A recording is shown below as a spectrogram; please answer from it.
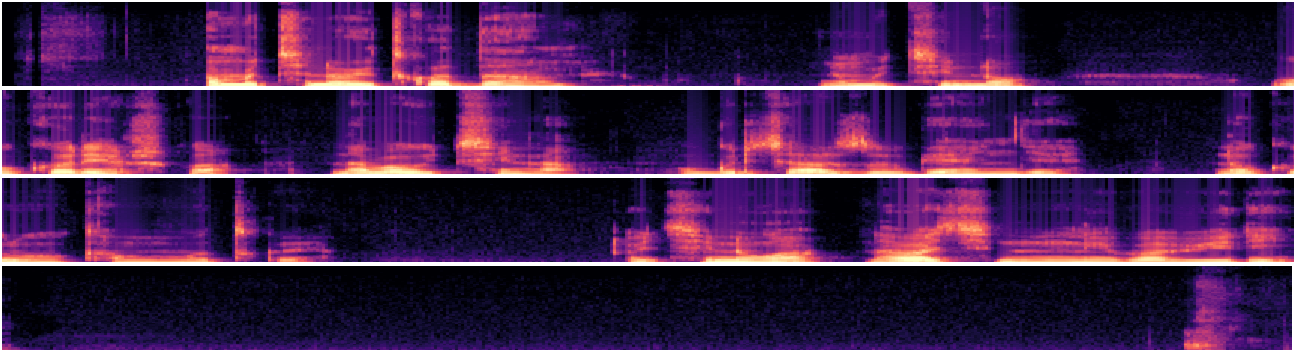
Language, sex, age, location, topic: Kinyarwanda, male, 25-35, Kigali, health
